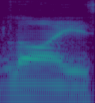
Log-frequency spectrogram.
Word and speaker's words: Lye: ad break uh jack lye is i've been i've been told off because uh i've been pronouncing it wrong it is jack ly not jack lay i apologize i said it lie last year and i said it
